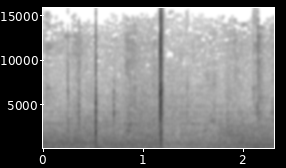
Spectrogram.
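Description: Outdoor city background noise: a steady low rumble, with two sharp clicks, the first about half a second in and the second a little over a second in.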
